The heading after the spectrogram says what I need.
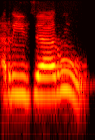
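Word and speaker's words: リザル: Jadinya Rizaru. Lagi-lagi di Jepang itu tidak ada L, jadi Rizar, Rizaru. Gampang ini, Rizaru.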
